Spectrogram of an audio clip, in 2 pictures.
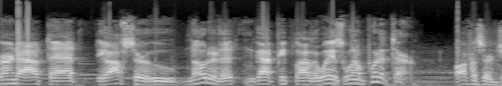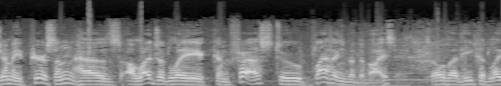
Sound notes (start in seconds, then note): none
